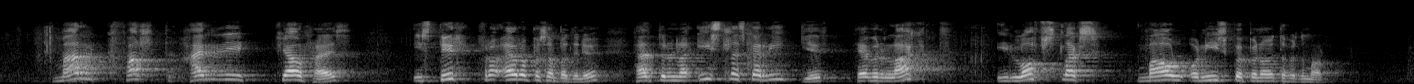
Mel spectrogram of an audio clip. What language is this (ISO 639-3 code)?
isl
